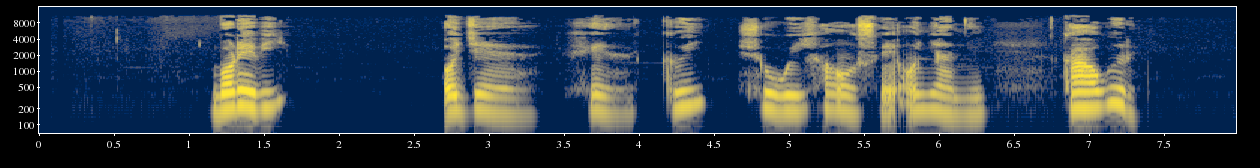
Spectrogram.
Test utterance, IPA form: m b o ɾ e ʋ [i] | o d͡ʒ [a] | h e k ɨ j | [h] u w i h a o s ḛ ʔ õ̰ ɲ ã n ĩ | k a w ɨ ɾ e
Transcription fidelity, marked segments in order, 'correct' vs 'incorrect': correct, incorrect: e, incorrect: ʃ

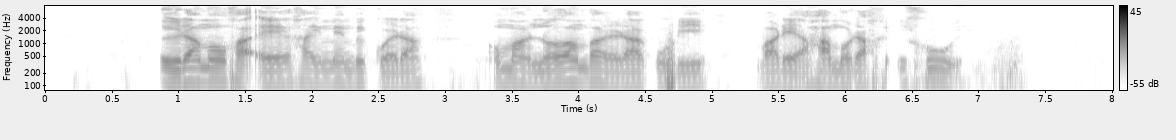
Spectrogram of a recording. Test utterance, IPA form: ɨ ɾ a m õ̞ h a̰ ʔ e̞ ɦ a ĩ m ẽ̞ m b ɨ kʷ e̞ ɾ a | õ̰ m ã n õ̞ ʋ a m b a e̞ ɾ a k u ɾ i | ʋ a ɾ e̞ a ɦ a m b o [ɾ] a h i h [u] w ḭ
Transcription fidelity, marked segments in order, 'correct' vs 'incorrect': correct, correct

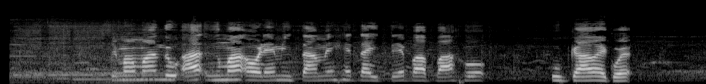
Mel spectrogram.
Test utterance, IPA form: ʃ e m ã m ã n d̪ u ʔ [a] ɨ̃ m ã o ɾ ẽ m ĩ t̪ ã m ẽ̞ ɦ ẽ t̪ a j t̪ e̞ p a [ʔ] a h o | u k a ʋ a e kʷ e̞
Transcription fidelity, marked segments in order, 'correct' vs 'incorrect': correct, incorrect: p

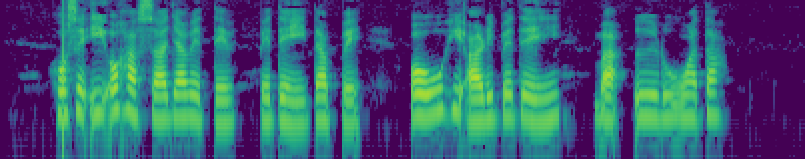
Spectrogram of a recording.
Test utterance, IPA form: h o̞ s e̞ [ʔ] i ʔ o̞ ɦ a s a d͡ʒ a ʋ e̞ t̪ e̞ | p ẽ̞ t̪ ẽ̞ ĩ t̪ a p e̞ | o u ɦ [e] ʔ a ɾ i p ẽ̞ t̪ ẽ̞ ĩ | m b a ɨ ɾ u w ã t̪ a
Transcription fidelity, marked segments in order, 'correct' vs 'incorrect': correct, incorrect: i

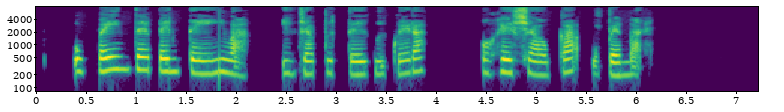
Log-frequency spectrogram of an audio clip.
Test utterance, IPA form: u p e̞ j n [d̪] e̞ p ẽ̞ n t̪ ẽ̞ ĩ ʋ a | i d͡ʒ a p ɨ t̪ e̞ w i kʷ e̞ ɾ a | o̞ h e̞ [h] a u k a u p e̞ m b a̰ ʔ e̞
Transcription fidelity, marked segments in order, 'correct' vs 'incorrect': incorrect: t̪, incorrect: ʃ

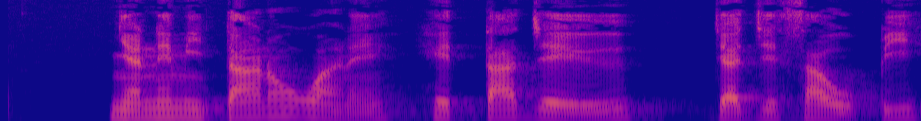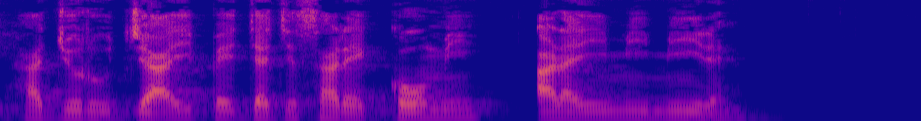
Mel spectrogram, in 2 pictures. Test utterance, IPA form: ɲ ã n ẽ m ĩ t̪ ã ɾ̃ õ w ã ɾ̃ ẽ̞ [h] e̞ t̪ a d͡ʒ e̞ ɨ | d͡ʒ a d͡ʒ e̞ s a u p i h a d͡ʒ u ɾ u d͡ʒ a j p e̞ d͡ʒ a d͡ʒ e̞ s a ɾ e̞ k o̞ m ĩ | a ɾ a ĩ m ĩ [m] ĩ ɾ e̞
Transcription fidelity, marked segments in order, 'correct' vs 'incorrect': correct, correct

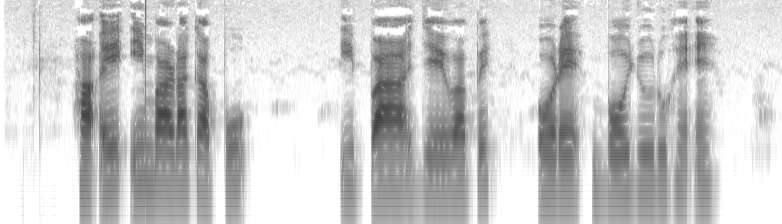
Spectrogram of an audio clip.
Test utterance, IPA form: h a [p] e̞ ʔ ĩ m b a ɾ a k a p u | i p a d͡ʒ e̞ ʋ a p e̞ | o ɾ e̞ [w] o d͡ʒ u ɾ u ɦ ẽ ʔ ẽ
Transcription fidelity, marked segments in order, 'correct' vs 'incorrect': incorrect: ʔ, incorrect: b

